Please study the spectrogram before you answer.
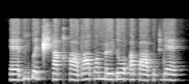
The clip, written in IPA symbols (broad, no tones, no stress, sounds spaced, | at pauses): ɛ ɓ i ɓ ə d t͡ʃʰ ɛ qʰ ɑ dˤ ʉ i̯ dˤ i m ʉ ɗ o ʔ ɑ p ɑ p ə p d ɛ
